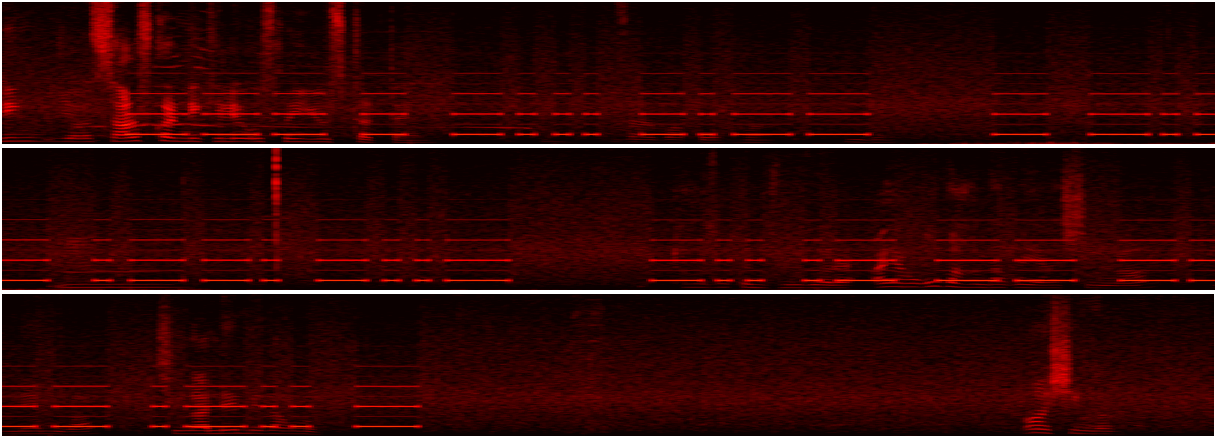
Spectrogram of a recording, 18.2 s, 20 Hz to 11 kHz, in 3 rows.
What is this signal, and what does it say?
Morse code, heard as a keyed tone, hand-sent with a straight key, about 15 wpm, 780 Hz. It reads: OTBY TKPX DAMOLT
